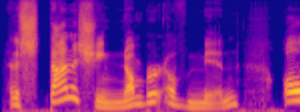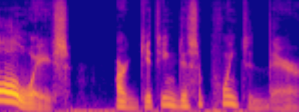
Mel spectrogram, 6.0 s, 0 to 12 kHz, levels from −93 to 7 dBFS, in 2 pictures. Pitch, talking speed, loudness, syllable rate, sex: 150 Hz, 100 wpm, -17 LUFS, 4.2 syllables/s, male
